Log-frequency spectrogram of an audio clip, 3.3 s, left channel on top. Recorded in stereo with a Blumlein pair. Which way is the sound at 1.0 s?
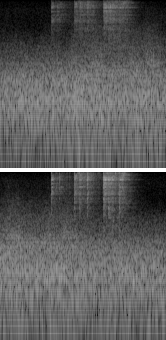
30° right.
